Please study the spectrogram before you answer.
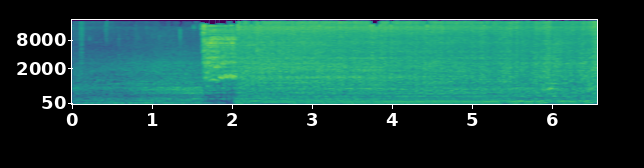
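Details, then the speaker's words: Crash-damaged 2007 Honda CBR600RR being rebuilt, on the stock exhaust after the Two Brothers exhaust was removed: cranks, catches near two seconds, then settles into an even, steady idle with a clean note, no knocks or misses. "I screwed up and should have started it with the Two Brothers exhaust I just removed, but here's what the stock one sounds like."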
